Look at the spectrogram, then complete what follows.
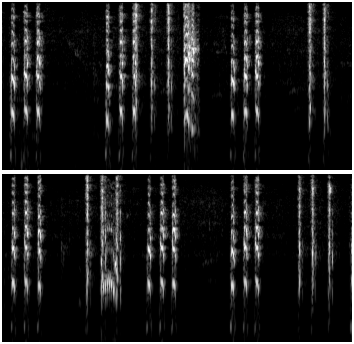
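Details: Trích ré, the common moorhen, calling on a lure track. Sharp, hard clucks come in triplets and quadruplets throughout, with two longer rough squawks interrupting the series.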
